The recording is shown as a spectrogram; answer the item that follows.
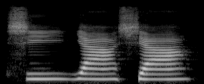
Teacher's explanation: Let's combine the initial xi, the final ya, and the high pitch first tone all together.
